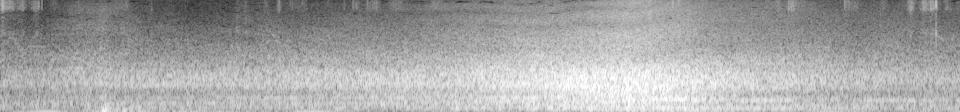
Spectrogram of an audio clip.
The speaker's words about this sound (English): Oh, there's another vehicle here now.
